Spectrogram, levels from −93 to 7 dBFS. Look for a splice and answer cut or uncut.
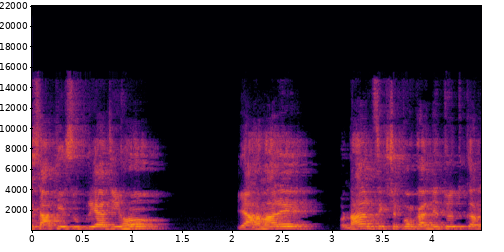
uncut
